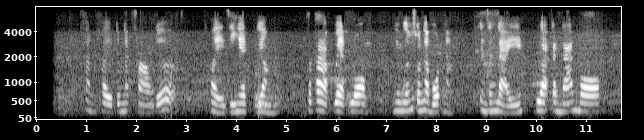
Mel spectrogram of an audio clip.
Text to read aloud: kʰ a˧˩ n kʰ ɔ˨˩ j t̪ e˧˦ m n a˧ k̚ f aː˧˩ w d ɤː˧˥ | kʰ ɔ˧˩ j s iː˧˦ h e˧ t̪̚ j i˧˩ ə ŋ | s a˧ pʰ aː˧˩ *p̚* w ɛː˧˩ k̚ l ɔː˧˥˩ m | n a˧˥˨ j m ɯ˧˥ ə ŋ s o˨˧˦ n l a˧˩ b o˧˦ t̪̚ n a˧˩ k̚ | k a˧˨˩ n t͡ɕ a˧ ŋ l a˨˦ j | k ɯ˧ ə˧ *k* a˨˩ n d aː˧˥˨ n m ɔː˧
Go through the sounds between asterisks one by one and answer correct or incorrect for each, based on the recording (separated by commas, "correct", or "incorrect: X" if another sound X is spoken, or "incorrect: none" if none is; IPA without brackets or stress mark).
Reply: correct, correct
